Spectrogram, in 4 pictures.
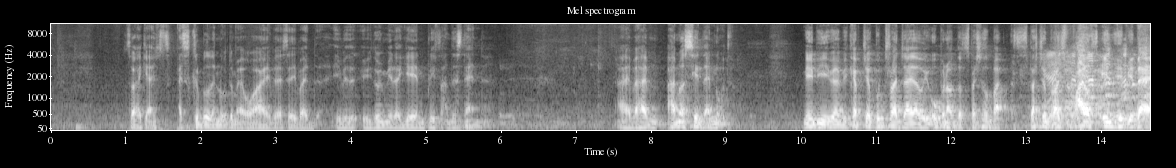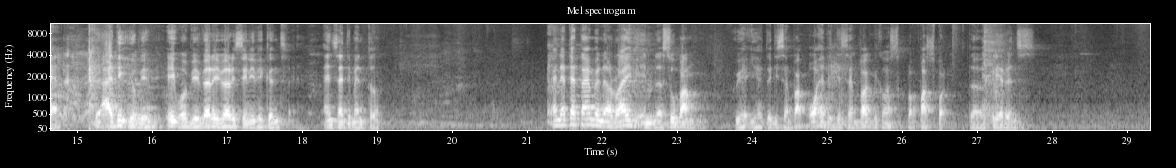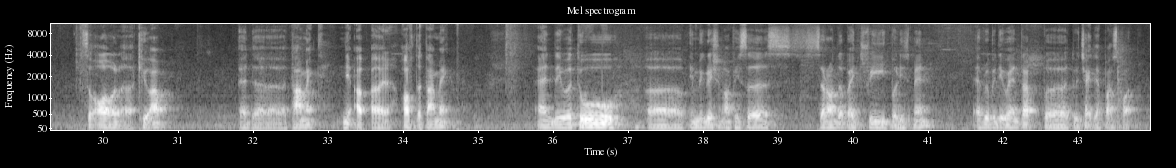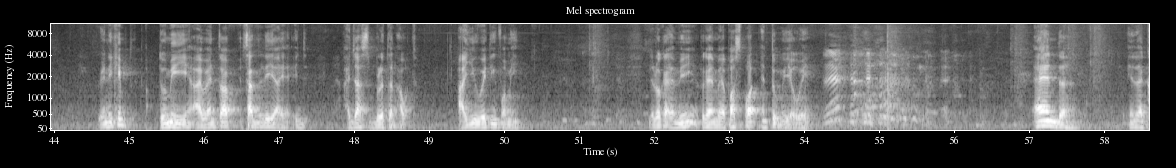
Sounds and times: Speech: 1.0s - 6.1s, 7.5s - 9.2s, 10.0s - 19.1s, 21.3s - 27.8s, 35.8s - 43.8s, 44.6s - 50.3s, 51.9s - 54.2s, 57.1s - 57.7s, 58.3s - 58.6s
Laughter: 13.1s - 16.2s, 50.8s - 51.8s, 54.3s - 56.4s.

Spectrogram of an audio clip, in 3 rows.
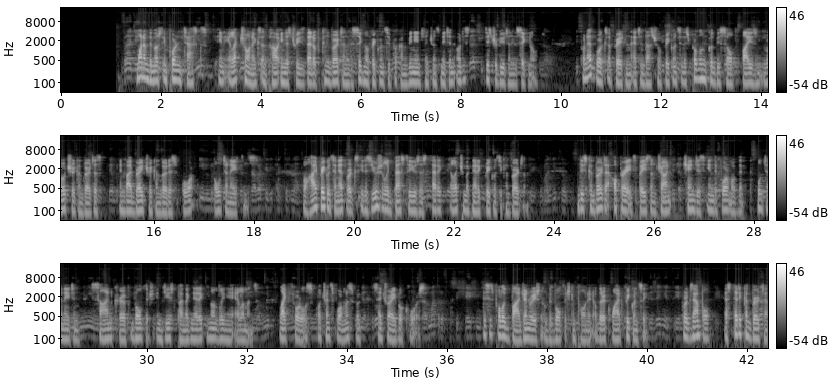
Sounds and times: Speech: 1.2s - 42.4s.

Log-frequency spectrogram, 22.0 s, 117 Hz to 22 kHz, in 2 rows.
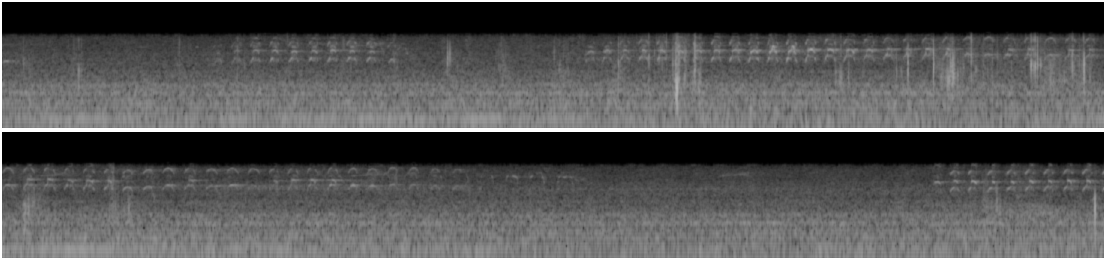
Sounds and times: Bird vocalization, bird call, bird song: 1.9s - 4.2s, 5.8s - 16.9s, 18.2s - 18.6s, 20.3s - 22.0s.

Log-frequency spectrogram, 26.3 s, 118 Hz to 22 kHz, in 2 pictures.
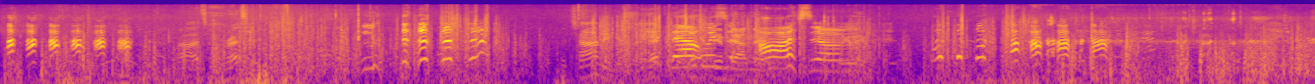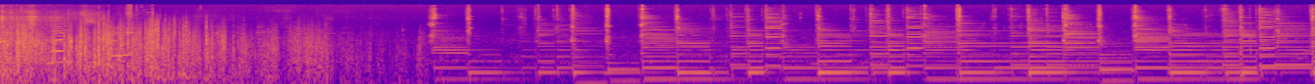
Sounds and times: Wind noise (microphone): 0.0s - 17.5s.

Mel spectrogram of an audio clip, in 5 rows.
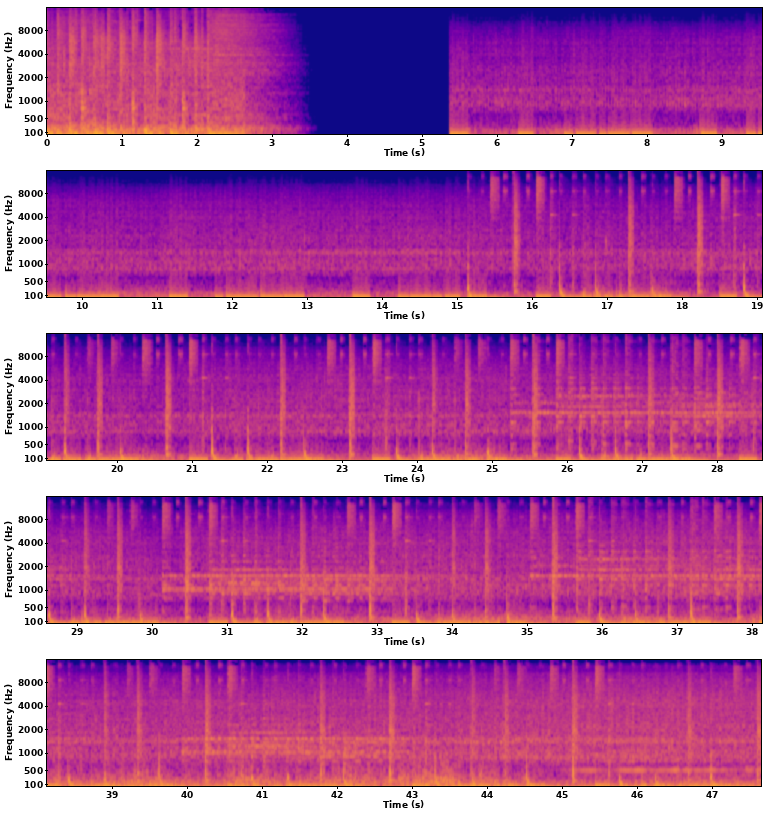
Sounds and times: Music: 0.0s - 3.5s, 15.2s - 47.6s
Truck: 0.0s - 3.6s, 5.4s - 47.6s.

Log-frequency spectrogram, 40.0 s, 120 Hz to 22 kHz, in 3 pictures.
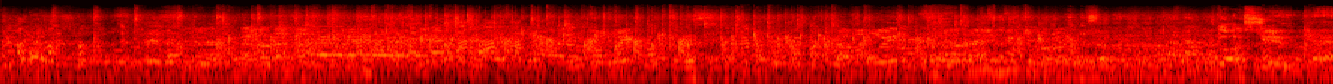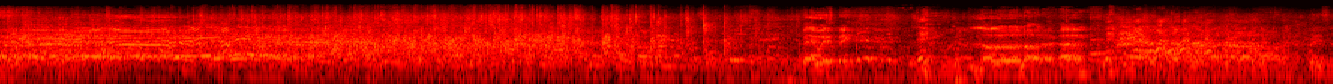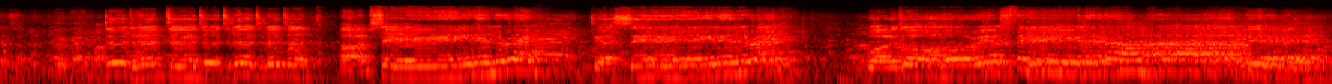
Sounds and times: Male singing: 27.7s - 34.6s, 35.3s - 39.9s.

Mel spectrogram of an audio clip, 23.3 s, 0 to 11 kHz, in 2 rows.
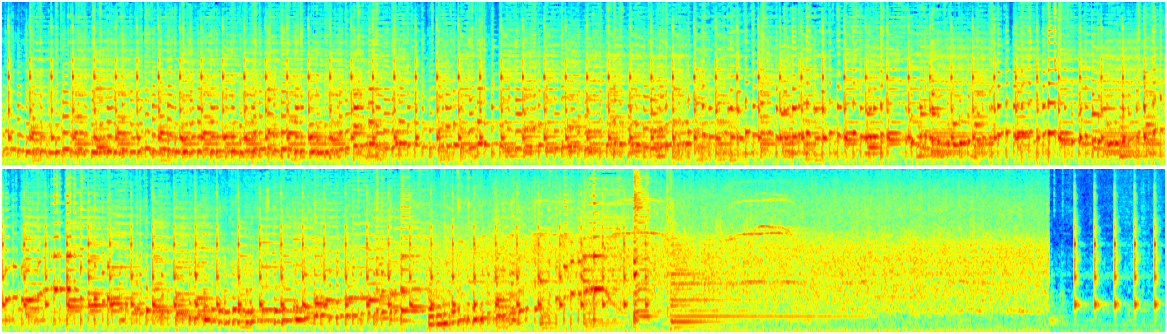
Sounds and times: Acoustic guitar: 0.0s - 20.0s.

